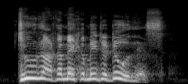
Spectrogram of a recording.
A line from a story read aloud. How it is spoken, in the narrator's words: cried Mrs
